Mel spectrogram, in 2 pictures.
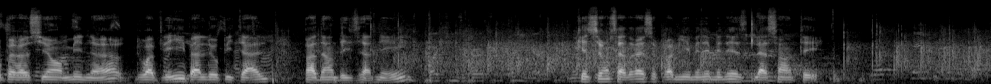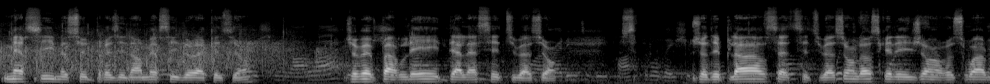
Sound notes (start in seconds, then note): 6.8 applause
